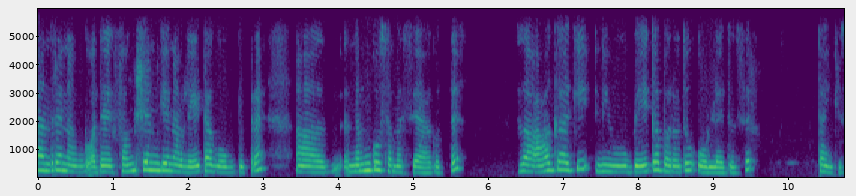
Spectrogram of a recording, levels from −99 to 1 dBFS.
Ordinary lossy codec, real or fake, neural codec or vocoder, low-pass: Opus, 16 kbps; real; none; 5.4 kHz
